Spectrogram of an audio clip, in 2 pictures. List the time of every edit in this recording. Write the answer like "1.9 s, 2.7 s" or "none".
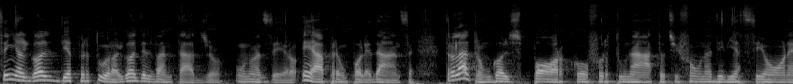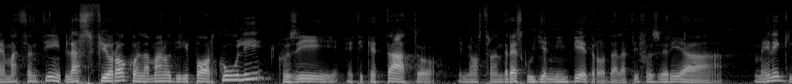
8.5 s, 10.1 s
